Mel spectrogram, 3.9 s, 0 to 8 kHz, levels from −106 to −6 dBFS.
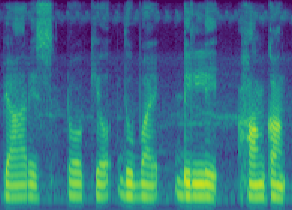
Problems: none marked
